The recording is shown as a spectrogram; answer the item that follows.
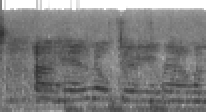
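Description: A girl's voice singing held, wavering notes over recorded music with a steady low beat, with a sharp click right at the start.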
